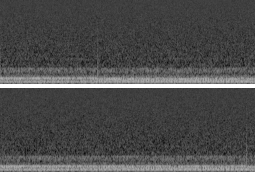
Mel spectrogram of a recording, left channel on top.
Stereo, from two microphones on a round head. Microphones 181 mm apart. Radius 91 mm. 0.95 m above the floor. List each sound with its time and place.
Only background noise.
